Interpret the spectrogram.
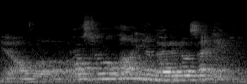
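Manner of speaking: loud, urging sermon voice, drawn out on the prayer words; fiery preaching. Acted. Preacher urging the congregation to repeat istighfar, loud and fervent. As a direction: preach it out to the whole room.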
